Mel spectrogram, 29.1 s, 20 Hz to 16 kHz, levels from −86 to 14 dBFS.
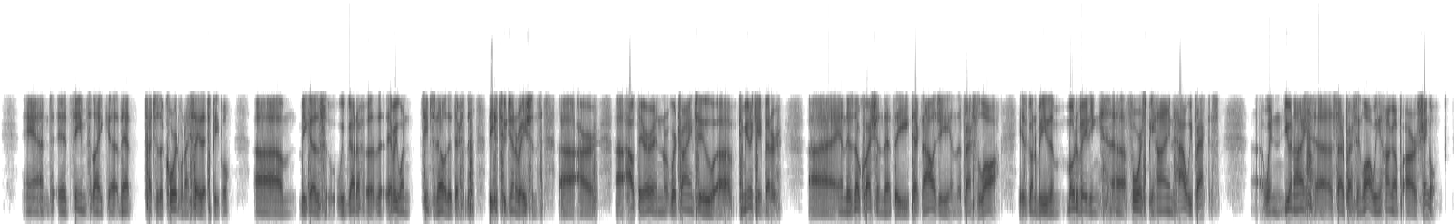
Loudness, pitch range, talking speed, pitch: -17 LUFS, 85-95 Hz, 170 wpm, 90 Hz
